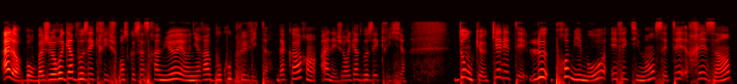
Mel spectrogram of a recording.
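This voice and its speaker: A woman's voice: fairly high pitch, unhurried, bright, forceful tone, no echo. A woman teaching a young class over a video call, correcting worksheets and coaxing pupils to answer by repeating her questions. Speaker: primary school teacher. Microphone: computer mic on a video call.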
